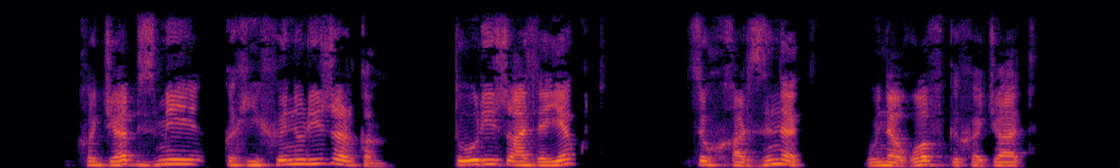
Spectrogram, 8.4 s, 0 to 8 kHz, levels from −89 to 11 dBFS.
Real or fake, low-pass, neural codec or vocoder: real; 7.2 kHz; none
